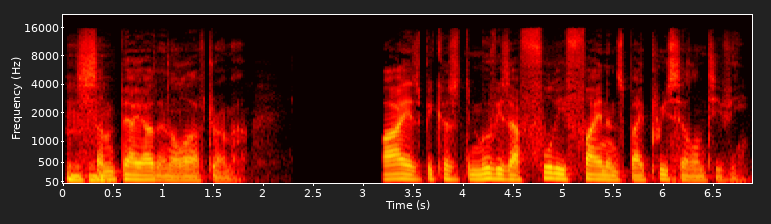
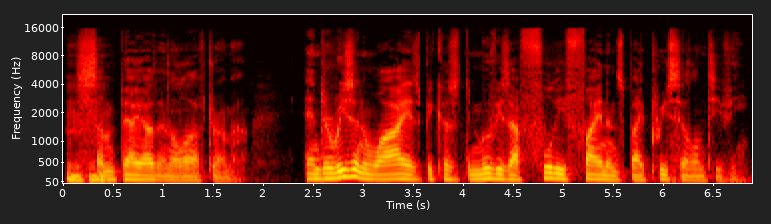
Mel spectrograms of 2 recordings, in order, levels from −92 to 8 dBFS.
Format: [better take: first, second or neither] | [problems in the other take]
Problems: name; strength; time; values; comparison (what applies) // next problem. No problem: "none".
second | audio cutting out; at 2.5 s for 1 s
